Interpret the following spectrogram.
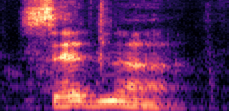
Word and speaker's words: Sedna: SEDNA, pronounced Sedna, is the sea deity of the Inuit people.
